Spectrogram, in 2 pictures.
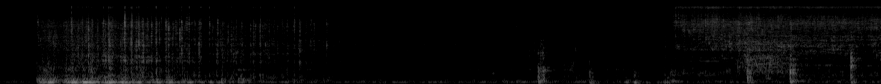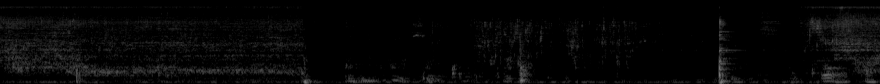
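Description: Kitchen tap water gushing into a stainless steel sink and a metal pot of cooked pasta, rinsing it, in two spells. Between and after the spells the metal pot knocks and clanks against the sink as the pasta is tipped into a plastic colander, with one sharp knock near the end.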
